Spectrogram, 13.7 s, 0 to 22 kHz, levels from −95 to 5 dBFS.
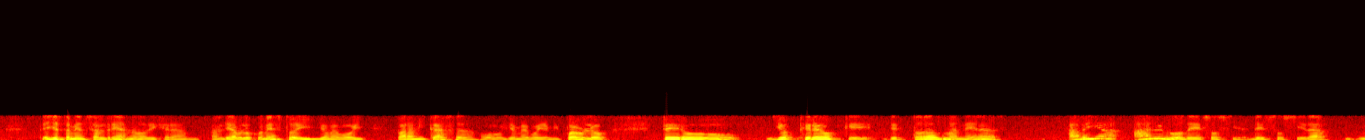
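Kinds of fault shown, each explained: No faults can be heard in the speech, which has the lowest bass taken out, as expected from call microphone processing, and is carried by the Speex codec at 15 kbps.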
